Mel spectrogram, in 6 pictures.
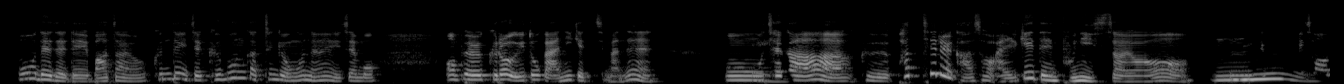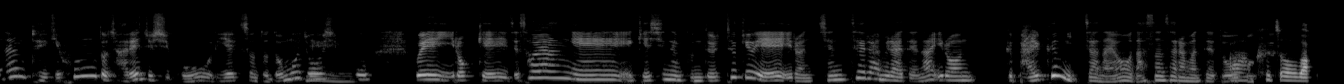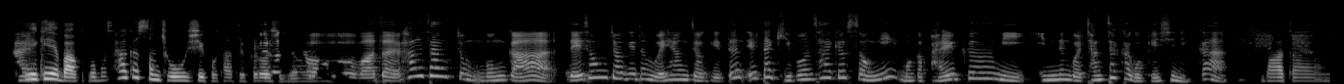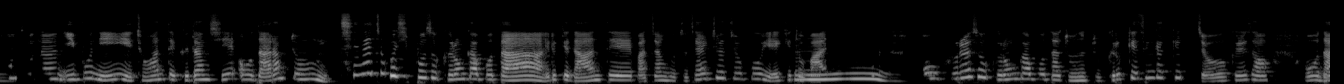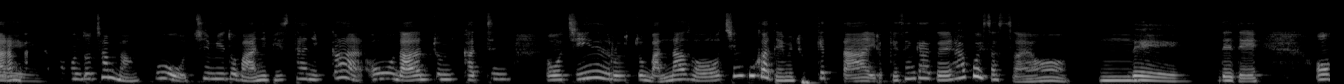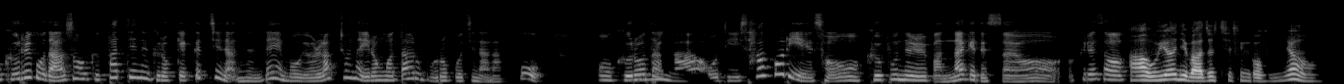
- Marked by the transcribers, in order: tapping; other background noise
- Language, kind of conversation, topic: Korean, advice, 현지 문화를 존중하며 민감하게 적응하려면 어떻게 해야 하나요?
